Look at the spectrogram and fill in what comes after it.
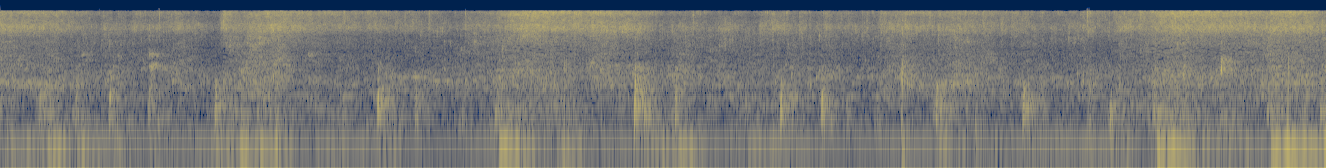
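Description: Chopped onions and tomatoes sizzling in hot oil in a metal pan, with a wooden spatula scraping and clicking against the pan as they are stirred. The sizzle swells and eases as the mixture is turned.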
